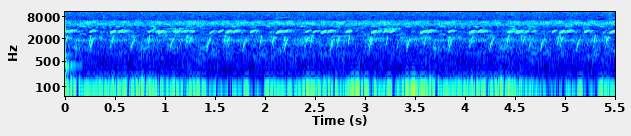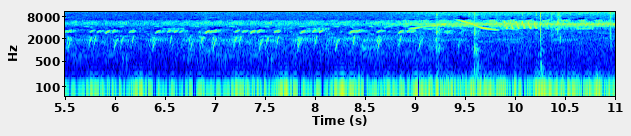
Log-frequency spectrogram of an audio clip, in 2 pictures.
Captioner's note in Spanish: Sonido ambiente campo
